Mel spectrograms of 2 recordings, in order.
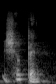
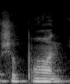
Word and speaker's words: Chopin: well a little disclaimer I pronounce Shen's name as shopen in Polish instead of shopon in French because shopen as his music is Polish in the Wonder and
